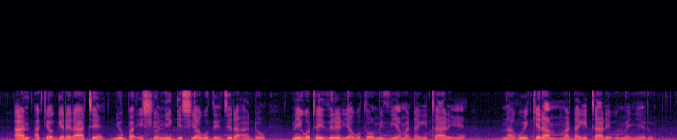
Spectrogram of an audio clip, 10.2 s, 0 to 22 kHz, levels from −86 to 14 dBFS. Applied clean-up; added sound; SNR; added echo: none; none; none; none.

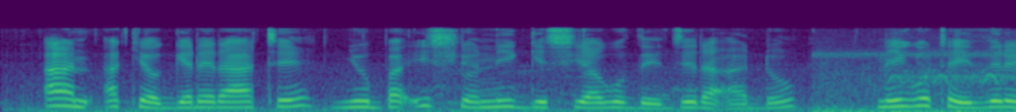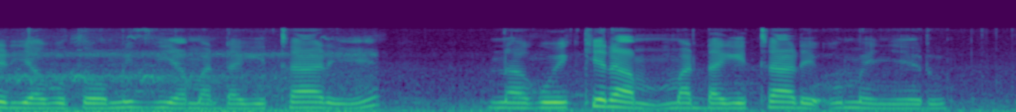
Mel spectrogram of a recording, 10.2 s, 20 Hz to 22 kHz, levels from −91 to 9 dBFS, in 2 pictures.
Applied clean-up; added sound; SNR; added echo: none; Crow; 6 dB; none.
